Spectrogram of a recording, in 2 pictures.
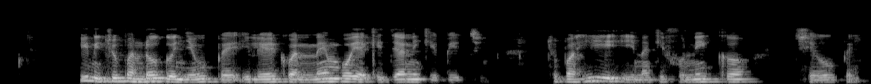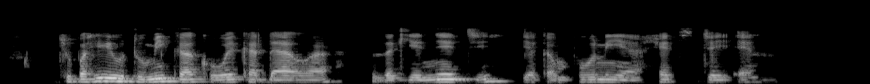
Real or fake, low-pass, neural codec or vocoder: real; 5.4 kHz; none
